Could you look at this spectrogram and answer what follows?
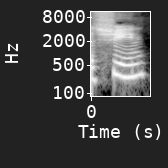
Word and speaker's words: Shin: Este primer carácter que parece una corona se llama Shin, que corresponde a nuestra SH.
